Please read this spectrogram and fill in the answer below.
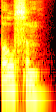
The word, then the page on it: balsam: British English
